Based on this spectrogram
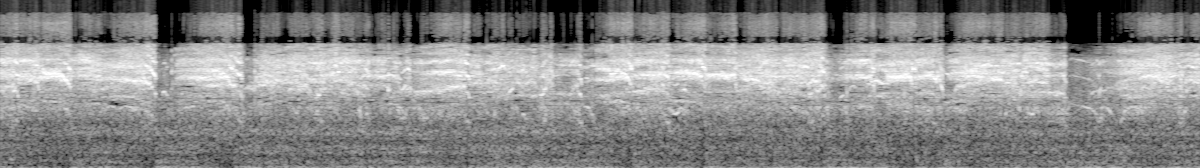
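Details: Young peregrine falcons in Madrid, Spain, screaming insistently as the female delivers a small bird at mid-morning; long run of harsh, high, overlapping begging screeches with short pauses.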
